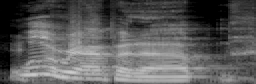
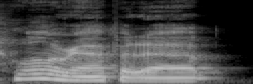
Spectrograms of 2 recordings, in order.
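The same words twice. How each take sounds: First: Excited. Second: Said in the usual way. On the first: Real, not acted. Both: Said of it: "repeated wrap-up line".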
